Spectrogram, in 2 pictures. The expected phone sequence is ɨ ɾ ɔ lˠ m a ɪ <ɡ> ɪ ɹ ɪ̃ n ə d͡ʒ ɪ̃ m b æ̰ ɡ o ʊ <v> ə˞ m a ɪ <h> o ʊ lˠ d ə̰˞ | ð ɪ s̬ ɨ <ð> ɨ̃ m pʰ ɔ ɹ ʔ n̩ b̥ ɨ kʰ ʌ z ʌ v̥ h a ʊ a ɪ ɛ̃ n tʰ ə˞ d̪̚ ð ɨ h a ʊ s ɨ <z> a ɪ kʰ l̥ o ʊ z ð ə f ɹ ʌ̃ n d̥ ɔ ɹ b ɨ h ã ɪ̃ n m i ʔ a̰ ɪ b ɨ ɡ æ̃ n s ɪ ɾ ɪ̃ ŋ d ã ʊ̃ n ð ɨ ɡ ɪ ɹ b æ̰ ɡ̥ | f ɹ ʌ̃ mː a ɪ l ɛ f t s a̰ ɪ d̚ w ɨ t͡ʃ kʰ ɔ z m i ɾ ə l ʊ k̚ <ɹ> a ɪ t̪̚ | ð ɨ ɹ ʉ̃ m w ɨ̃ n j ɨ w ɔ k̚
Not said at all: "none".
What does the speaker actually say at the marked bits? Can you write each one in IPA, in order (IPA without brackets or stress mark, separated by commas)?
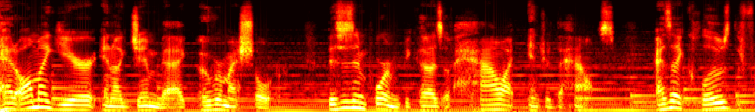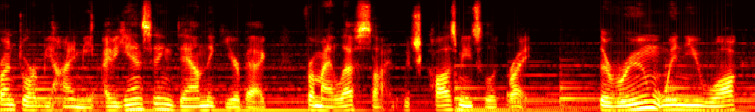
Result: ɡ, v, ʃ, z, z, ɹ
